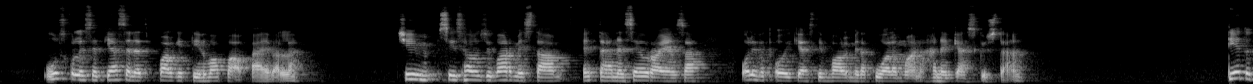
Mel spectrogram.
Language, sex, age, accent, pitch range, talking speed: Finnish, female, 20-39, native, 155-195 Hz, 85 wpm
